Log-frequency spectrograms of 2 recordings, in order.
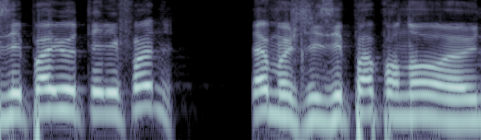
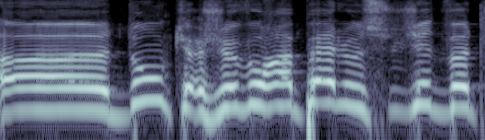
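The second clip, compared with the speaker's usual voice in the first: cheeky delivery man voice. Acted. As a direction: play an absurd chirpy delivery man. Second prank call, delivery man.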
